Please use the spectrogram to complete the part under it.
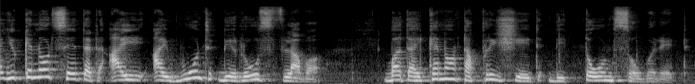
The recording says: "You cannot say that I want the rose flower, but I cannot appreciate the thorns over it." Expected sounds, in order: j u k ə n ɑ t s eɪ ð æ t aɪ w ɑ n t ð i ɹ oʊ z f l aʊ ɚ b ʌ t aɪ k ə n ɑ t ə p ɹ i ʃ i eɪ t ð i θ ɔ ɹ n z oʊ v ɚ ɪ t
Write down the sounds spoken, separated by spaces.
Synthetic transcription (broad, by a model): j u k ə n ɑ t s eɪ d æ t aɪ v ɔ n t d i ɹ oʊ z f l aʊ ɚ b ʌ t aɪ k ə n ɑ t ə p ɹ i ʃ i eɪ t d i t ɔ n s oʊ v ɚ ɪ t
